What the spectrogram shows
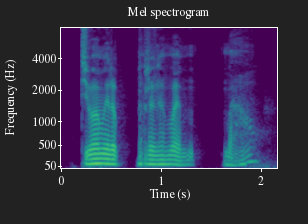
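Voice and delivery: voice deliberately pushed down low. Showing how the question should be asked, in a low voice. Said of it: "you gotta do it in a low voice".

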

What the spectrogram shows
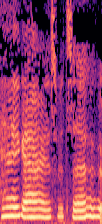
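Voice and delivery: put-on very high-pitched, girly junior-high girl voice. Asked what voice goes with the character, demonstrating the Hot Mary voice. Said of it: "what's the voice you do for that".

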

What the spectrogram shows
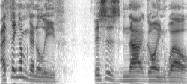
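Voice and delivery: acted blunt, dead-serious, straight-faced delivery. Retelling a date's sudden remark about leaving: imitating a straight-faced remark. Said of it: "looks at me with the most straight face ever and says".

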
